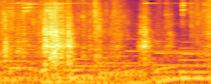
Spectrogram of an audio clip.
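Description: A plastic zip-lock bag rustling as it is handled and opened, with small metal purse hardware such as brass rings and clasps clinking inside. A few sharp, ringing metal clinks come in the second half.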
